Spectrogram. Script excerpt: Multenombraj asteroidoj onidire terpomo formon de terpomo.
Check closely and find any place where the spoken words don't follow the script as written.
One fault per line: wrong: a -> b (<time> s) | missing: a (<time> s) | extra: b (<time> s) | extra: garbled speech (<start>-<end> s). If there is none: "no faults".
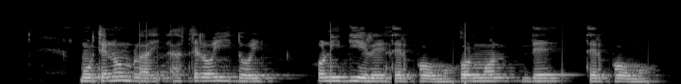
no faults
